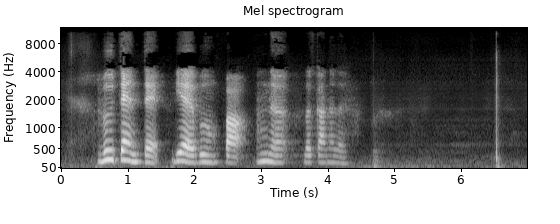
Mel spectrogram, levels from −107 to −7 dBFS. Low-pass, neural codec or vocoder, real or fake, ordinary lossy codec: 10.8 kHz; codec, 24 kHz, 0.5 kbps, DualCodec; fake; MP3, 48 kbps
